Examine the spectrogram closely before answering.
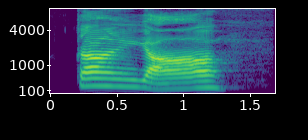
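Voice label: "shan1yang2", Mandarin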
